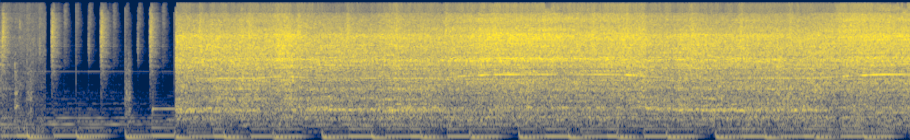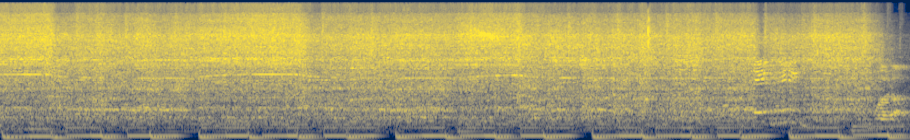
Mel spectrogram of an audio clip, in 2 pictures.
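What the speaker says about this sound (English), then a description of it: "And you blow dry like this." A hair dryer blows steadily and loudly on coarse hair while a brush works through it, a continuous whooshing roar with a low pulsing hum that runs for the whole stretch, with no talk over it.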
